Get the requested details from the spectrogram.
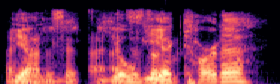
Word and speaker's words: Yogyakarta: Yogyakarta, Indonesia.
